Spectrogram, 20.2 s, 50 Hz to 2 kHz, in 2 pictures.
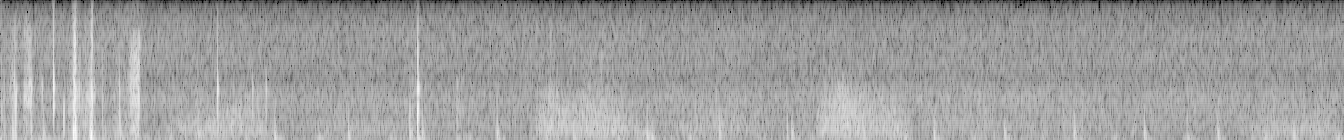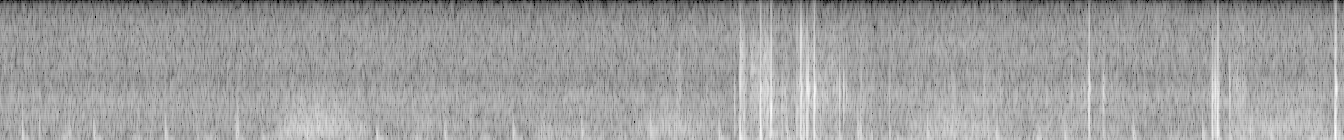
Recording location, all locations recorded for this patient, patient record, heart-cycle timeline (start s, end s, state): aortic valve (AV)
aortic valve (AV)+pulmonary valve (PV)+tricuspid valve (TV)+mitral valve (MV)
#Age: Child
#Sex: Male
#Height: 125.0 cm
#Weight: 28.3 kg
#Pregnancy status: False
#Murmur: Absent
#Murmur locations: nan
#Most audible location: nan
#Systolic murmur timing: nan
#Systolic murmur shape: nan
#Systolic murmur grading: nan
#Systolic murmur pitch: nan
#Systolic murmur quality: nan
#Diastolic murmur timing: nan
#Diastolic murmur shape: nan
#Diastolic murmur grading: nan
#Diastolic murmur pitch: nan
#Diastolic murmur quality: nan
#Outcome: Normal
#Campaign: 2015 screening campaign
0.00	4.28	unannotated
4.28	4.40	S2
4.40	4.56	diastole
4.56	4.72	S1
4.72	4.80	systole
4.80	4.94	S2
4.94	5.14	diastole
5.14	5.26	S1
5.26	5.34	systole
5.34	5.46	S2
5.46	5.68	diastole
5.68	5.76	S1
5.76	5.90	systole
5.90	5.98	S2
5.98	6.16	diastole
6.16	6.34	S1
6.34	6.40	systole
6.40	6.54	S2
6.54	6.68	diastole
6.68	6.84	S1
6.84	6.96	systole
6.96	7.08	S2
7.08	7.28	diastole
7.28	7.36	S1
7.36	7.48	systole
7.48	7.60	S2
7.60	7.82	diastole
7.82	7.88	S1
7.88	8.04	systole
8.04	8.14	S2
8.14	8.34	diastole
8.34	8.40	S1
8.40	8.52	systole
8.52	8.64	S2
8.64	8.86	diastole
8.86	8.96	S1
8.96	9.12	systole
9.12	9.22	S2
9.22	9.44	diastole
9.44	9.58	S1
9.58	9.66	systole
9.66	9.80	S2
9.80	10.02	diastole
10.02	10.08	S1
10.08	10.24	systole
10.24	10.34	S2
10.34	10.56	diastole
10.56	10.64	S1
10.64	10.78	systole
10.78	10.88	S2
10.88	11.06	diastole
11.06	11.20	S1
11.20	11.32	systole
11.32	11.38	S2
11.38	11.62	diastole
11.62	11.70	S1
11.70	11.84	systole
11.84	11.94	S2
11.94	12.16	diastole
12.16	12.27	S1
12.27	12.34	systole
12.34	12.48	S2
12.48	12.64	diastole
12.64	12.76	S1
12.76	12.86	systole
12.86	13.00	S2
13.00	13.17	diastole
13.17	13.27	S1
13.27	13.37	systole
13.37	13.48	S2
13.48	13.66	diastole
13.66	13.78	S1
13.78	13.89	systole
13.89	14.03	S2
14.03	14.27	diastole
14.27	20.16	unannotated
